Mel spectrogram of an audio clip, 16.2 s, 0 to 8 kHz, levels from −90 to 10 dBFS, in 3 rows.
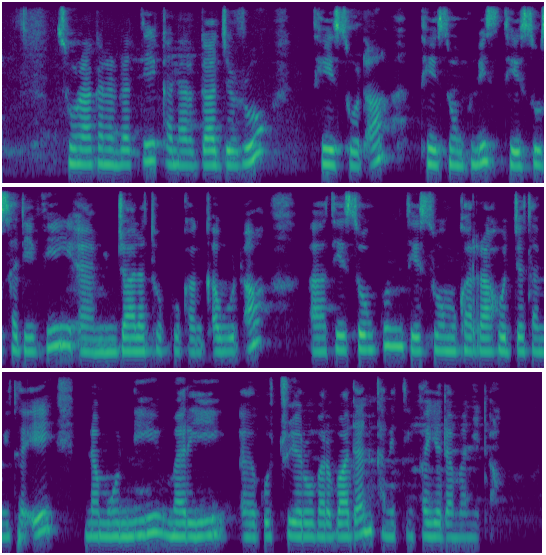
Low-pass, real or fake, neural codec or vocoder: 7.2 kHz; fake; vocoder, 44.1 kHz, 80 mel bands, Vocos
